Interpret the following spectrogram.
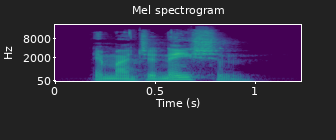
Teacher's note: ne feels like the strongest syllable. By strongest, I mean it is the loudest, the highest, and the longest. Therefore, ne has primary stress.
